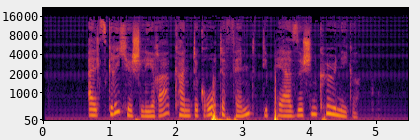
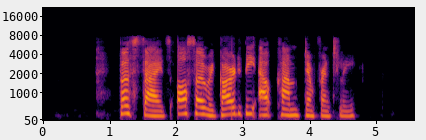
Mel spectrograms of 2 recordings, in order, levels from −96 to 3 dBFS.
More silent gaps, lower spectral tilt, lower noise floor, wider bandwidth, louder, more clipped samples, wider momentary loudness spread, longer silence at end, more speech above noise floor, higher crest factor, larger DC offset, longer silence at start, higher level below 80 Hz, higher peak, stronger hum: neither; about the same, -4 dB/octave vs -4 dB/octave; second, -57 dBFS vs under -90 dBFS; first, 16 kHz vs 8.2 kHz; about the same, -25 LUFS vs -23 LUFS; neither; about the same, 9 LU vs 11 LU; second, 0.75 s vs 0.9 s; second, 34 dB vs over 66 dB; about the same, 20 dB vs 18 dB; neither; second, 0.7 s vs 1.15 s; first, -30 dBFS vs -68 dBFS; first, -2 dBFS vs -6 dBFS; first, 50 Hz at -45 dBFS vs none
